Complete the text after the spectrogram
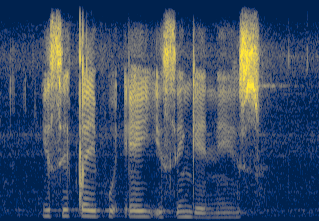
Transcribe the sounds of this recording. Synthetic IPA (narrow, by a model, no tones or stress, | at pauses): isiǃepʰʼuʔejisiŋɡʱeniːsɔ̥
